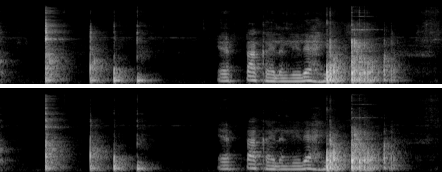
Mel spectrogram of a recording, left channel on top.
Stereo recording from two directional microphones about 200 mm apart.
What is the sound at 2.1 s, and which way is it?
Speech, 50° left (ahead or behind).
